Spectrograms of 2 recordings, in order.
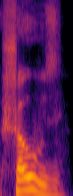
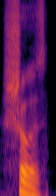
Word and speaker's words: chose: Et la lettre O se prononce OU, comme chose pour dire chose.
